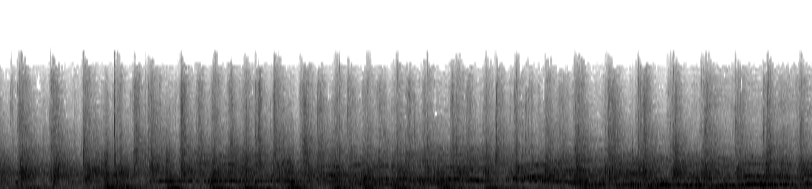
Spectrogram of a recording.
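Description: A large mixed-voice show choir sings with a live show band behind a steady drum beat, holding long sung notes.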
